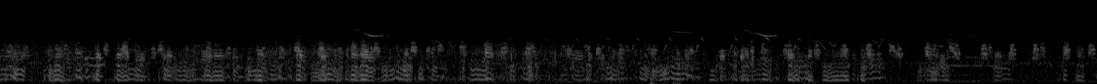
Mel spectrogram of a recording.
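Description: A flock of ducks quacking continuously, many short calls overlapping one another.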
